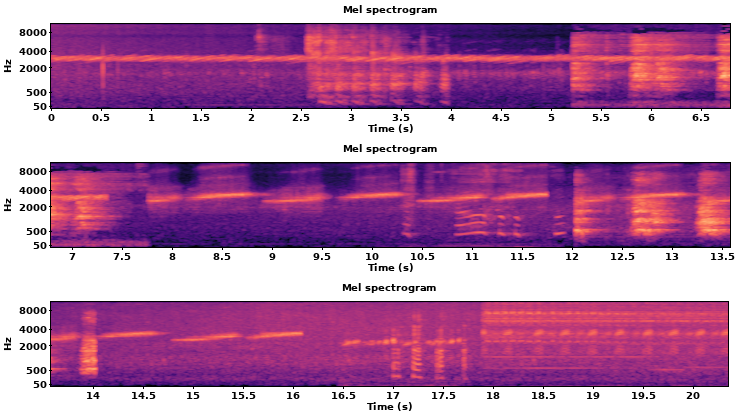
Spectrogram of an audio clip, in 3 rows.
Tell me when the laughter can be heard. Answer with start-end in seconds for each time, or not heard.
2.0-4.0, 10.3-11.9, 17.0-17.8.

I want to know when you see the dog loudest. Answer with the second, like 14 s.
13 s.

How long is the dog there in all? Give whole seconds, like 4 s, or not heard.
4 s.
